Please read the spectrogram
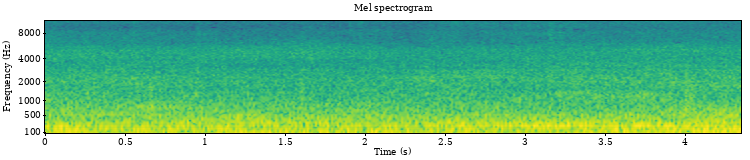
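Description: A steady low hum with a wash of noise: outdoor background ambience, mechanical in character.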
